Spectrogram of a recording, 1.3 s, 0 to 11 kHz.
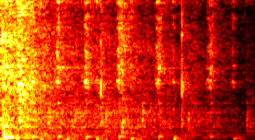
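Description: A Yard Machines small engine runs poorly when fitted with a bad ignition coil from a Troybilt TB 105, giving a close, loud, uneven chugging with irregular pulses that fade toward the end.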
